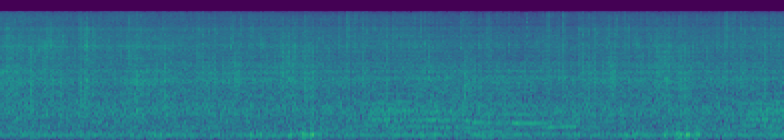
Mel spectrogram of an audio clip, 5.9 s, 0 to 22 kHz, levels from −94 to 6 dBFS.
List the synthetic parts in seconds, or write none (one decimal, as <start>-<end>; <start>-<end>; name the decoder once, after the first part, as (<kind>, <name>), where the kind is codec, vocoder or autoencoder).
0.0-4.1 (vocoder, BigVGAN v2); 5.3-5.9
